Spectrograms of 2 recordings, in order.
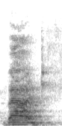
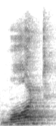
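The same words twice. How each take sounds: First: It is said with a German accent. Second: It is said with an English accent. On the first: "Some of the words he pronounced like the Germans" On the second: "instead of saying want"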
